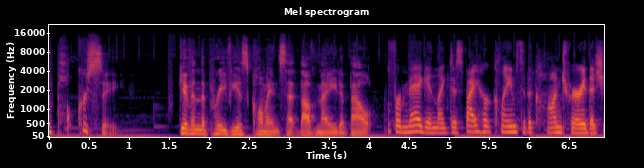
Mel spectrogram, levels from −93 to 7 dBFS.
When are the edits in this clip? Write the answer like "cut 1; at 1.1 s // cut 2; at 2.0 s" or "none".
cut 1; at 4.1 s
